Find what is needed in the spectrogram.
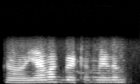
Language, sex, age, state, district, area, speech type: Kannada, female, 30-45, Karnataka, Mysore, urban, conversation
